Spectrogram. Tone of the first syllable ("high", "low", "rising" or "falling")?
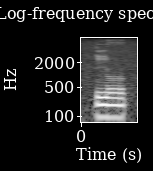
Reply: low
